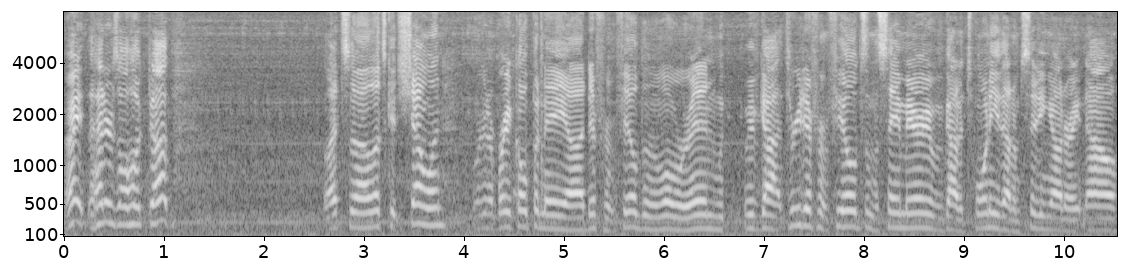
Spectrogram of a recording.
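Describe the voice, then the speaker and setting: Over noticeable background noise, a man with a high pitch speaks at a very fast pace. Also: ordinary pitch variation. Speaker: farmer. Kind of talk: casual vlog tutorial.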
